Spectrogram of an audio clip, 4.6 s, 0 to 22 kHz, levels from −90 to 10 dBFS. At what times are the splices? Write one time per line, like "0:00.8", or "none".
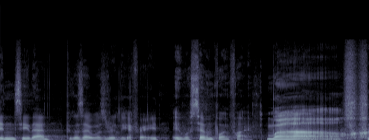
0:02.1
